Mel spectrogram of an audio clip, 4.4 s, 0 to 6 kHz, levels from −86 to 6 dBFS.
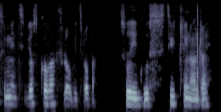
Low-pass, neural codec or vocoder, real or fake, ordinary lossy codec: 5.4 kHz; none; real; none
